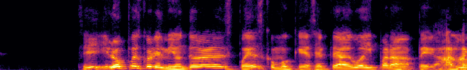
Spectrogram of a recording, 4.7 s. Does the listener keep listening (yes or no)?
no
